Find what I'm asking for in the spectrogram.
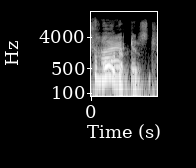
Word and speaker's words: chiropodist: Oh, she doesn't know how to pronounce chiropodist. – It looks like chiropractor, but it's chiropodist.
